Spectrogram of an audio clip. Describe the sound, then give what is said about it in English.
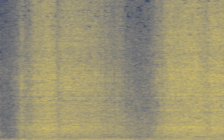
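A motorcycle engine revs up loudly in Ha Ha Tonka State Park, Missouri, its throaty roar rising and falling in pitch over a couple of seconds with no talking. “We taped a roaring debate between a motorcycle and an RV in Haha Tonka State Park, Missouri.”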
